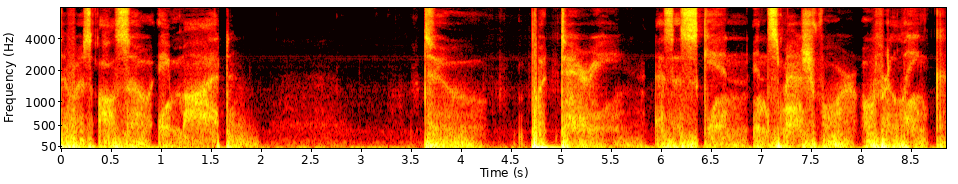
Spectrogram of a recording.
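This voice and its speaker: Whispering at a very slow pace, with long, frequent pauses over noticeable background noise. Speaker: ASMR creator. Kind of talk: ASMR show-and-tell of an art book. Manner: whispered.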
